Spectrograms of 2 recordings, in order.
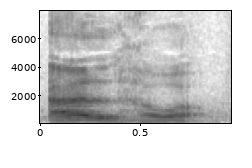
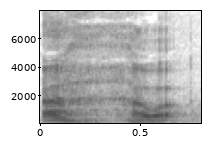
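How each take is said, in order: First: The l sound is heard clearly before h. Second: The l merges into a doubled h. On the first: The speaker calls it right. "tapi al hawa" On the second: The speaker calls it wrong. "bukan ah hawa"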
